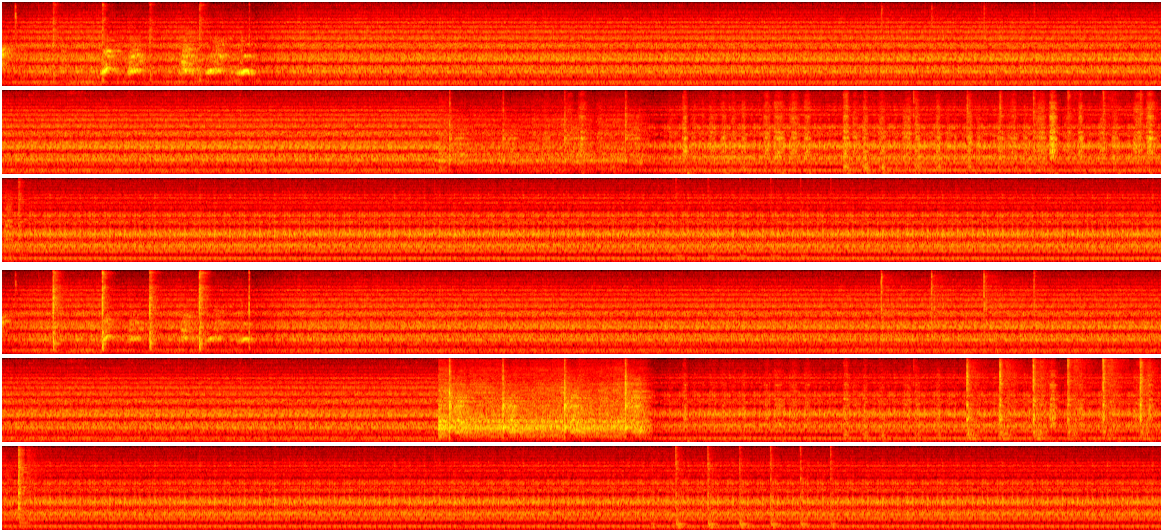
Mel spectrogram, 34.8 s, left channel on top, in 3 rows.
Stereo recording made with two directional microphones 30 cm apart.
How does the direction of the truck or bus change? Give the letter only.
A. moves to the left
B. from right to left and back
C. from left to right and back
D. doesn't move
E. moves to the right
D.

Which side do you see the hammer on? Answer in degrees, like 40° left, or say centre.
60° right.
